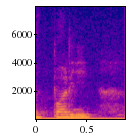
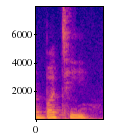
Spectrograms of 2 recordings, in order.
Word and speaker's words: butty: We don't pronounce our T's really well here, I've noticed. So, like, we would just say a buddy, not a butty.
